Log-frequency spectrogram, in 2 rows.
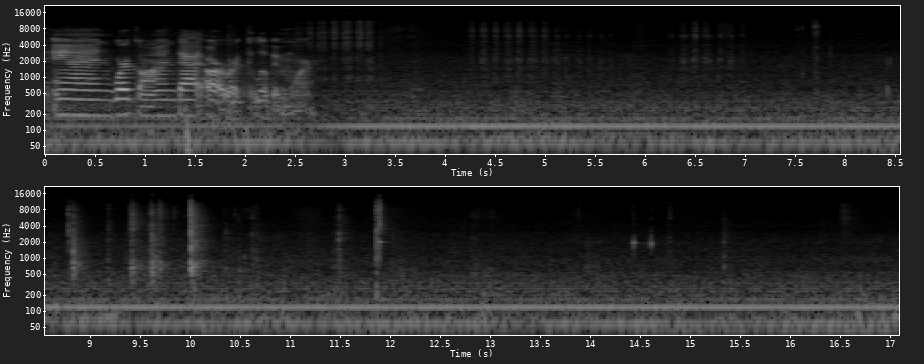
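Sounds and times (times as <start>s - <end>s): marker scratching on paper: 2.6s - 3.4s, 4.2s - 7.0s.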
